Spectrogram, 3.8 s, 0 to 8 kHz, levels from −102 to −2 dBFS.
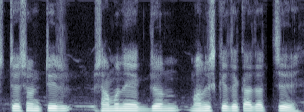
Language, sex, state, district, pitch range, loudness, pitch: Bengali, male, Assam, Hailakandi, 135-150 Hz, -15 LUFS, 140 Hz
